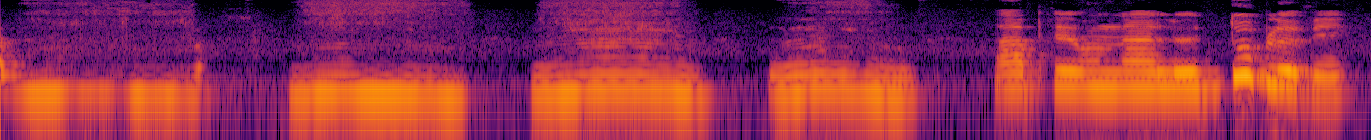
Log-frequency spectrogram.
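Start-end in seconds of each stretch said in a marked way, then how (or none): 0.0-4.3 soft buzzing v, quieter; letter sound V. Shown as a demonstration. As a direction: buzz "V" lips on teeth. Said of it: "il fait quoi".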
